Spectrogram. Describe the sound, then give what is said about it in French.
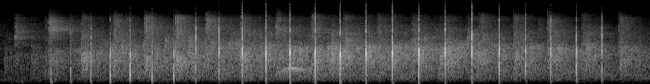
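Rhythmic clapping from an audience at a church service, sharp even claps on a steady beat, building slightly in loudness and repeating many times. “Est-ce qu'on peut l'acclamer un peu?”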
